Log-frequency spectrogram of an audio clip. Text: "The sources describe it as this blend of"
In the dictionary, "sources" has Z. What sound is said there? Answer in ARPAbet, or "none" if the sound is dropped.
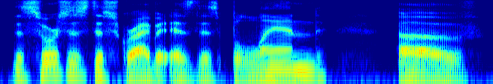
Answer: Z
